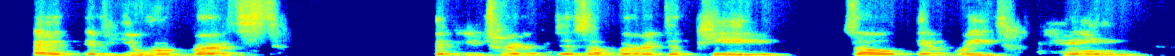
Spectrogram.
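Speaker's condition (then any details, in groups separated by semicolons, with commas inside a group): Cerebral palsy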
